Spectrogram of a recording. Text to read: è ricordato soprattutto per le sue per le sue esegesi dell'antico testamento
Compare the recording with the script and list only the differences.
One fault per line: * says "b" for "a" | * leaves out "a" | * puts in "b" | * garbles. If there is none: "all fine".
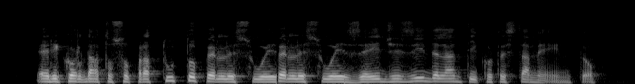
all fine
